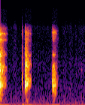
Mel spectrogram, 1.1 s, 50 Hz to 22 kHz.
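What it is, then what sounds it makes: Heater being tapped. A room heater is tapped, giving short, bright taps with a ringing tone around 780 Hz. The taps decay almost at once. The loudness shows two main hits, at about 0.35 and 0.7 seconds, with a quick flick just before the first and the tail of another sound at the very start.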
